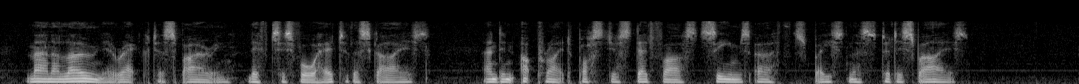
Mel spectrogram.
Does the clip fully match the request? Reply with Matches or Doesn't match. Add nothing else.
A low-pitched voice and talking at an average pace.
Doesn't match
